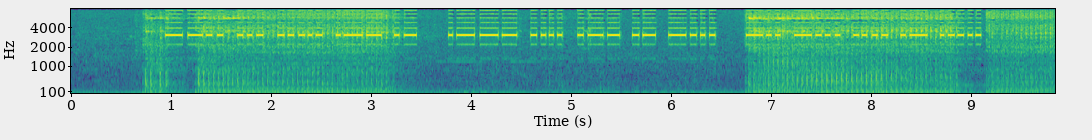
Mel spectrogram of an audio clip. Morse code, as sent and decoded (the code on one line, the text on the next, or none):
--.. ... ..... .-- .- / .--- .... .-- .- -... / -.. -... .... .- .....
ZS5WA JHWAB DBHA5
